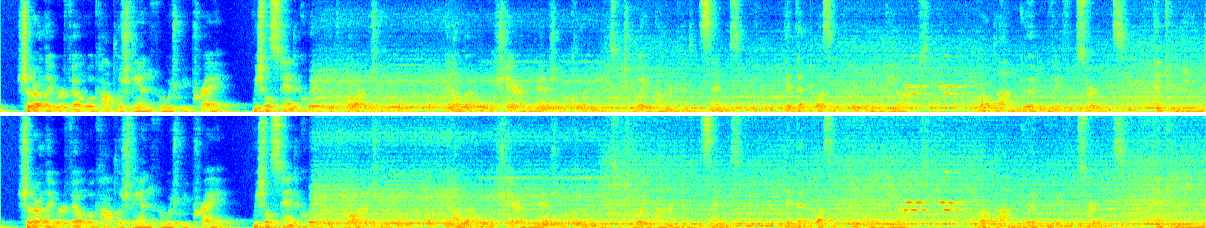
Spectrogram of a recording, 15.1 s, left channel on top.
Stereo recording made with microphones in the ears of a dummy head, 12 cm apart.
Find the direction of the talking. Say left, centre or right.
left.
